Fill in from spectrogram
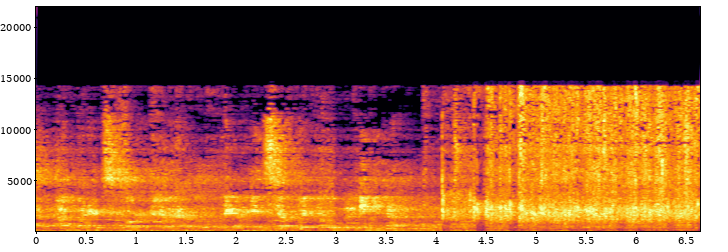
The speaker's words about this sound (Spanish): Excelente, la gente aplaude contenta, feliz estaba. Ese cuarto piso de la Puerta del Sol de Cajazán, a propósito, qué panorama tan hermoso en ese sector de Cajazán nuevo.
